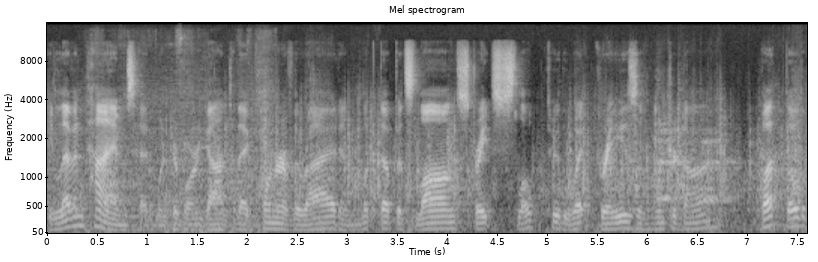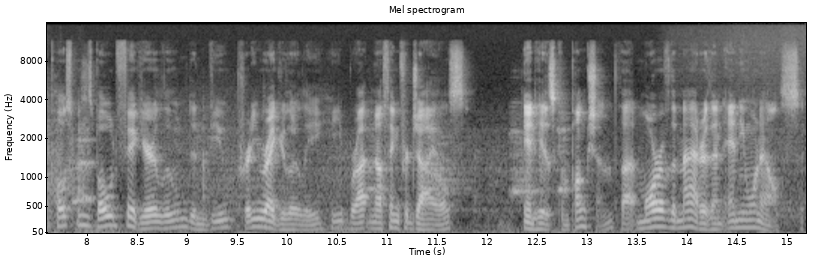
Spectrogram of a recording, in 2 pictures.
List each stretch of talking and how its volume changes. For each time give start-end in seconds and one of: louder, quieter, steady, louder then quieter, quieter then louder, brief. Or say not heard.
0.0-15.1 steady.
